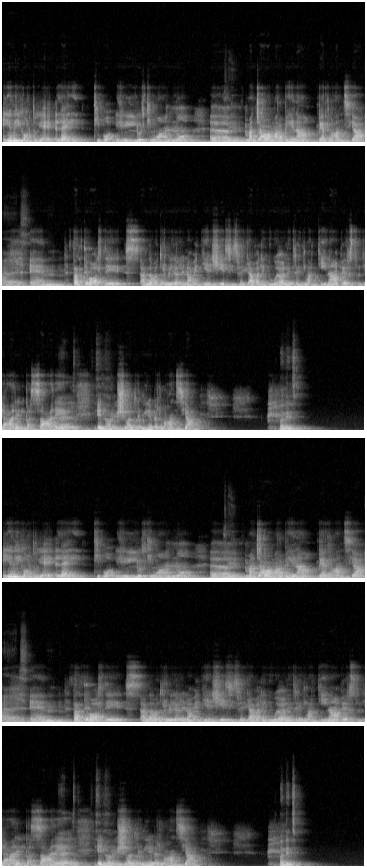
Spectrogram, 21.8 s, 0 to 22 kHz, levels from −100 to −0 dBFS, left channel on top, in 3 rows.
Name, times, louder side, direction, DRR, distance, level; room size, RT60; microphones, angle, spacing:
voice 1, 0.0-1.5 1.8-8.3 8.7-15.8 16.4-18.4 18.7-18.8 19.8-20.1, left 1 dB, 30° left, 1 dB, 3.8 m, -25 dB
sound 1, 2.9-9.3 9.6-9.7 11.3-13.8 14.7-17.5, equal, 55° right, 6.7 m, -38 dB
voice 2, 7.2-7.6 8.1-8.6 15.6-15.9 16.7-16.9 20.1-20.4, right 1 dB, 15° right, 1 dB, 2.5 m, -27 dB
18.5 x 13.5 x 4.6 m, 0.82 s
head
